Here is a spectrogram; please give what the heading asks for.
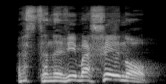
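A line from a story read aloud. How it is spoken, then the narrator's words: Man shouting. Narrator (Russian): закричал мужчина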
